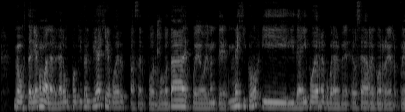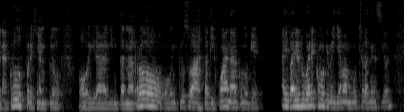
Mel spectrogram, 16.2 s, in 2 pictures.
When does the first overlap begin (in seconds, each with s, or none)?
none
